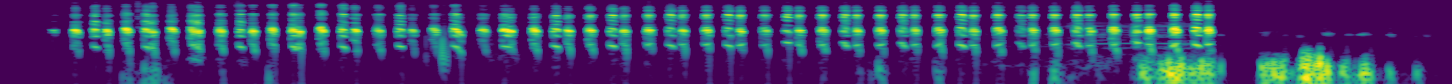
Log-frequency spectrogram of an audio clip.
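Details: Female chukar partridge call used as a lure when hunting: long series of short, harsh clucking notes repeated about two to three per second for nine seconds, followed by a few low rustling thumps.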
